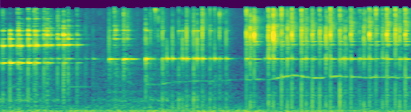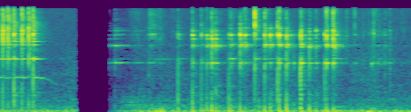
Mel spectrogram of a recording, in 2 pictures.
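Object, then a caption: Glass wine bottle with foil and paper label. Long nails tap and scratch along the neck and paper label of a full, sealed dark glass wine bottle with a foil neck. Quick, bright clinks and scratchy rasps run in a dense, high-pitched stream with very short ring, broken by a brief silence near the middle before the tapping resumes.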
